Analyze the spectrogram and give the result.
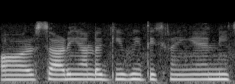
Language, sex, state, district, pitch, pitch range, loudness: Hindi, female, Bihar, Saran, 235 Hz, 230-235 Hz, -15 LUFS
